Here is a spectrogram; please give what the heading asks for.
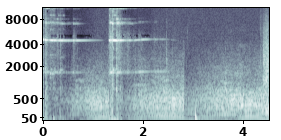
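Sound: doorbell ringing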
